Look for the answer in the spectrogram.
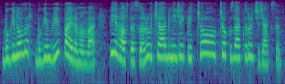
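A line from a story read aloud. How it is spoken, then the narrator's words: Laughing. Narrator (Turkish): Voronov güldü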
